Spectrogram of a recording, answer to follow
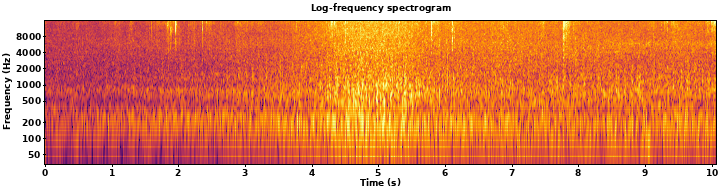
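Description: A 2006 Gibson central air-conditioner condenser unit running: a steady whoosh from the fan with a constant compressor hum. It grows louder over the first few seconds, then holds steady.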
